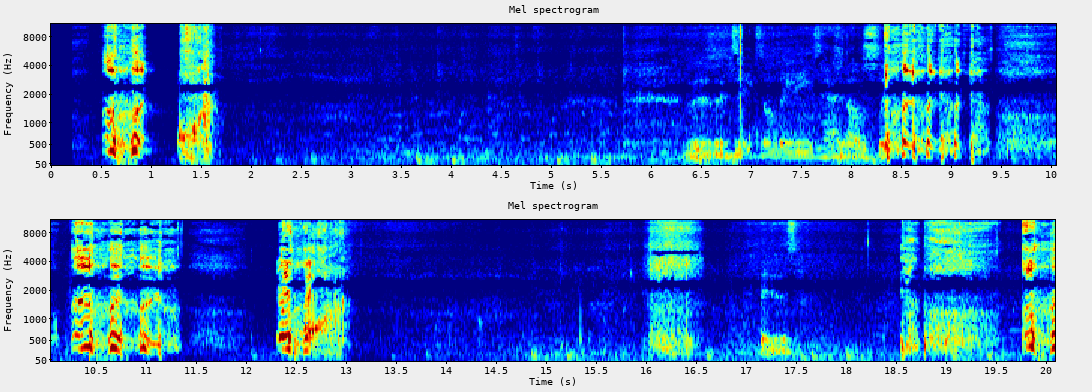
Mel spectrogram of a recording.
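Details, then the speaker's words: Adult with a persistent productive cough bringing up clear phlegm, going on since a flu shot, coughing to the point of vomiting: repeated harsh cough bursts with throat clearing and retching sounds between them. "It's part of all its phlegm. But damn it. Oh, man. It's part of all its phlegm. Damn it. This fucking cough will never go away."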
